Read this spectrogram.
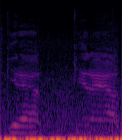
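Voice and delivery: high, loud shooing cry; repeated high-pitched shooing; calling out. Real, not acted. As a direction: shout it high to drive them off. Chasing something away, calling out.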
